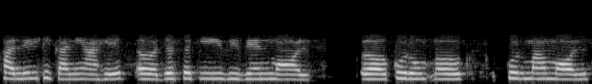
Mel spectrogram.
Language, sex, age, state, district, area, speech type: Marathi, female, 18-30, Maharashtra, Thane, urban, conversation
